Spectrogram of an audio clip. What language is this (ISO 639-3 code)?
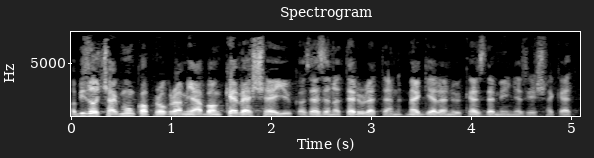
hun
